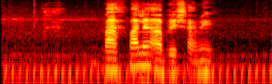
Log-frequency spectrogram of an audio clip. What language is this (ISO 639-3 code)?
fas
